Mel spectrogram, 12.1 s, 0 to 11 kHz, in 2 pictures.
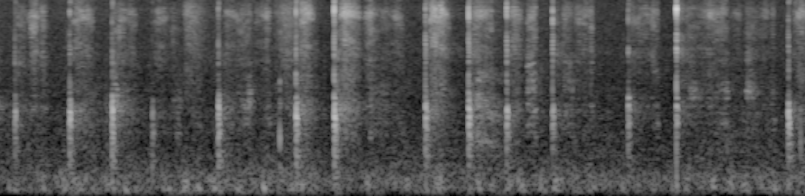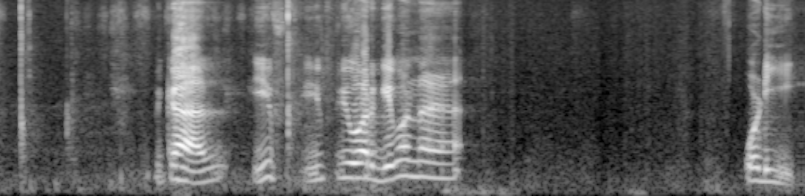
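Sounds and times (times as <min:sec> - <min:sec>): pen scratching on paper: 0:00.0 - 0:08.8.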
